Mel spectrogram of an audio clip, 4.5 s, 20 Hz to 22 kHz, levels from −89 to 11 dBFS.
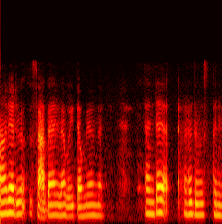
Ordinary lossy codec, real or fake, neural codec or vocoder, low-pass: none; fake; codec, 16 kHz, 0.5 kbps, FunCodec, trained on Chinese and English, 25 frames a second; 7.2 kHz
